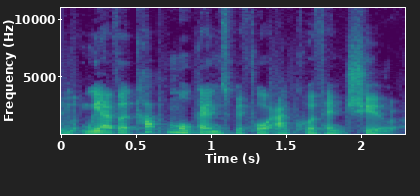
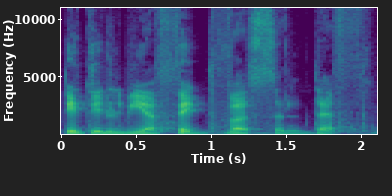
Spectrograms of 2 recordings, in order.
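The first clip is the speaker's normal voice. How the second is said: lightly Russian-accented mock doom; a hint of a Russian accent, playful grave warning; Putin impression. Mock Putin warns Serbia with a light Russian accent. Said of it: "Putin threatening Serbia".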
